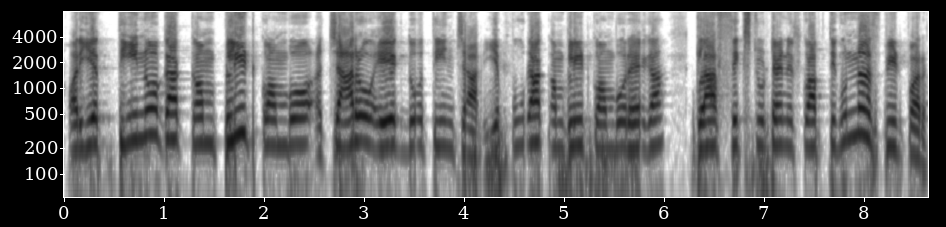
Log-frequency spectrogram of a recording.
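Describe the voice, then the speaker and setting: A middle-aged male coaching teacher, talking informally and repetitively as he pitches a course to exam students. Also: steady tone, moderate pace, sharp tone, smooth. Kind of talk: promotional explanation to exam students.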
